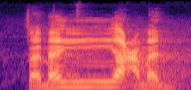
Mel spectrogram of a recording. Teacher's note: masuk ke ya tapi kok ada gunnahnya, padahal ya nggak punya sifat gunnah. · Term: idgham naqis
